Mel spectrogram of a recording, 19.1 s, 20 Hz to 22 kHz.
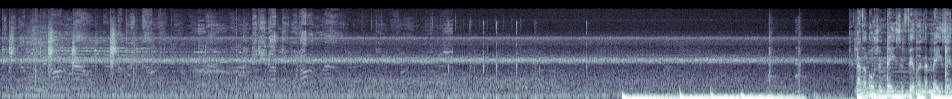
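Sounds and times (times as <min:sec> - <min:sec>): crickets chirping: 0:00.0 - 0:19.0
deep sub-bass beat thumps: 0:12.4 - 0:16.4, 0:17.1 - 0:19.0.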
